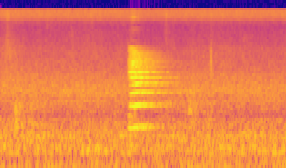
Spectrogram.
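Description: A woman's voice saying one short, flat-pitched word about halfway through, a trainer's command to her dog.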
